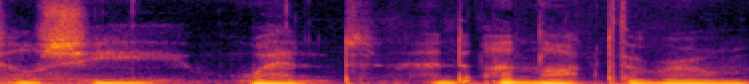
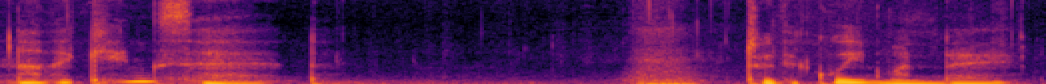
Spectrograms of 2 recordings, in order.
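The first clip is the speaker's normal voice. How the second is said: soft unvoiced whisper, close to the mic; ASMR whisper; 4 dB quieter than usual. Real, not acted. Host whispering to a sleepy listener, ASMR whisper. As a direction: breathe every word like a bedtime secret.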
